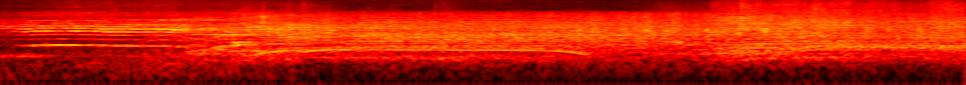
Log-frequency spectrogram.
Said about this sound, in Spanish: Ahora sí, viva Chile, grita una persona en la grada que es respondido por todo el Salón de Honor con un aplauso.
